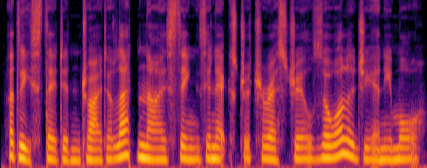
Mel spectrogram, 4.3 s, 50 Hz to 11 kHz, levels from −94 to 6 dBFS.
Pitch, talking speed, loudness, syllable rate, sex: 185 Hz, 180 wpm, -17 LUFS, 5.6 syllables/s, female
